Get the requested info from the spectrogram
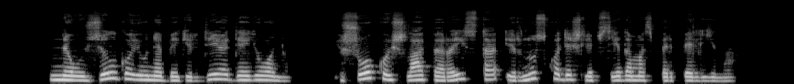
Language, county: Lithuanian, Šiauliai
